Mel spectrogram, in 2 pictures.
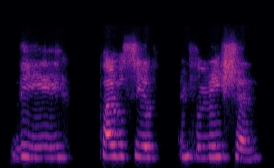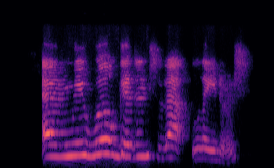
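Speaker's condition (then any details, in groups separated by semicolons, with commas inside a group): Cerebral palsy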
